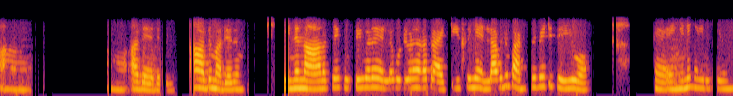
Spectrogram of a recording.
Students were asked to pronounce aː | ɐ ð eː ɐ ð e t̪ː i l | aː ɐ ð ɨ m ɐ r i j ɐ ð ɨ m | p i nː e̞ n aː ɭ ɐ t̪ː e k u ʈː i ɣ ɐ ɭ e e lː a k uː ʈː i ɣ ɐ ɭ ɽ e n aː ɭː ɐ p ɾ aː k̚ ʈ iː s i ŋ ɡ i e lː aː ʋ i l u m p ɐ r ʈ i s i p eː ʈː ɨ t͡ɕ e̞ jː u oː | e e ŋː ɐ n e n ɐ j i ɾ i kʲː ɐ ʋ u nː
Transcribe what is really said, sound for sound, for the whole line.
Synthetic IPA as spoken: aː | ɐ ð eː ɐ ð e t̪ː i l | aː ɐ ð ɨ m ɐ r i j ɐ ð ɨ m | p i nː e̞ n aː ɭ ɐ t̪ː e k u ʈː i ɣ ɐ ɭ e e lː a k u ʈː i ɣ ɐ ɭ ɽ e n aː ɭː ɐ p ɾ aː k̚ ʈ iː s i ŋ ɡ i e lː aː ʋ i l u m p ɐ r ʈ i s i p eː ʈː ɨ t͡ɕ e̞ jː u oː | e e ŋː ɐ n e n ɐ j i ɾ i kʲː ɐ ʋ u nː

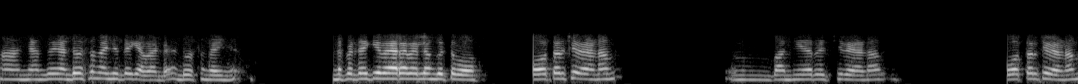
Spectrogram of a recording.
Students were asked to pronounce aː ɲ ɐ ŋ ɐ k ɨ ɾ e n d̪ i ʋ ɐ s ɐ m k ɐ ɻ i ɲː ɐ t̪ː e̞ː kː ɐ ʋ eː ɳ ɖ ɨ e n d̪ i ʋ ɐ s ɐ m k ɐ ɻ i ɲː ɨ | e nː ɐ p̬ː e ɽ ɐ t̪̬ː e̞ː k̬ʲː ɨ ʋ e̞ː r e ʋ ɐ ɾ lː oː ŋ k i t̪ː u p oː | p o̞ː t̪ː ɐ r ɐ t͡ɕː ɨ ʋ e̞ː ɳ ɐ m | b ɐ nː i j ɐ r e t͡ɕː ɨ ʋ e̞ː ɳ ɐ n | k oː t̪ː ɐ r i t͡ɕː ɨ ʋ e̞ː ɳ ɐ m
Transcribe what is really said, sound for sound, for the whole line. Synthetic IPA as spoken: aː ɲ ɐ ŋ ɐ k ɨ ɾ e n d̪ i ʋ ɐ s ɐ m k ɐ ɻ i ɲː ɐ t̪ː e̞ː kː ɐ ʋ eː ɳ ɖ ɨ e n d̪ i ʋ ɐ s ɐ m k ɐ ɻ i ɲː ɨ | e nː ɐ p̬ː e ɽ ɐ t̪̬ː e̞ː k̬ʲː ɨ ʋ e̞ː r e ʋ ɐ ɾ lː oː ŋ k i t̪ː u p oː | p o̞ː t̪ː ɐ r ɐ t͡ɕː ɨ ʋ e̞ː ɳ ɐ m | b ɐ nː i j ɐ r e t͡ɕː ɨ ʋ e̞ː ɳ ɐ m | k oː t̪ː ɐ r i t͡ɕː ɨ ʋ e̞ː ɳ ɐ m

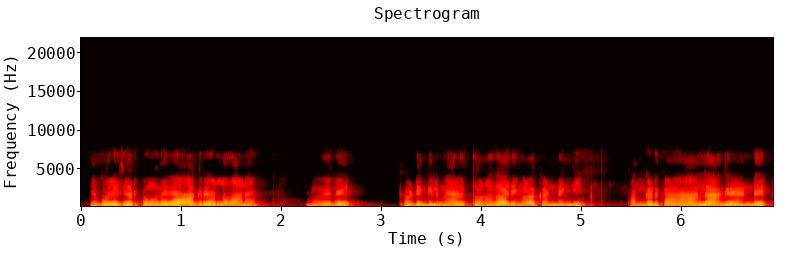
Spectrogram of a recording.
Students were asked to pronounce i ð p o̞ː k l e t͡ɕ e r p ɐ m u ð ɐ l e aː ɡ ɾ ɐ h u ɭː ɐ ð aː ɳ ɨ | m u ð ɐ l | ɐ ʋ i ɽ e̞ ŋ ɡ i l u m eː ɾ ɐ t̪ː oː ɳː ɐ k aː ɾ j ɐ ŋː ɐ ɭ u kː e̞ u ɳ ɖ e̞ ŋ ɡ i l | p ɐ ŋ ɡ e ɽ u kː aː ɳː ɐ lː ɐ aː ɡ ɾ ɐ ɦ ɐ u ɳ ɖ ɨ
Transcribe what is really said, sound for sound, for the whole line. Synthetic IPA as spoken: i ð p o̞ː l e t͡ɕ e r p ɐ m u ð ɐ l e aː ɡ ɾ ɐ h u ɭː ɐ ð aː ɳ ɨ | m u ð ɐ l | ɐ ʋ i ɽ e̞ ŋ ɡ i l u m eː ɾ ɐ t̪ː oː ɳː ɐ k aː ɾ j ɐ ŋː ɐ ɭ o kː e̞ u ɳ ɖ e̞ ŋ ɡ i l | p ɐ ŋ ɡ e ɽ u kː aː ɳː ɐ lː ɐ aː ɡ ɾ ɐ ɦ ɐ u ɳ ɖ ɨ

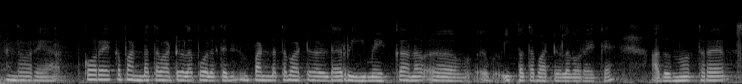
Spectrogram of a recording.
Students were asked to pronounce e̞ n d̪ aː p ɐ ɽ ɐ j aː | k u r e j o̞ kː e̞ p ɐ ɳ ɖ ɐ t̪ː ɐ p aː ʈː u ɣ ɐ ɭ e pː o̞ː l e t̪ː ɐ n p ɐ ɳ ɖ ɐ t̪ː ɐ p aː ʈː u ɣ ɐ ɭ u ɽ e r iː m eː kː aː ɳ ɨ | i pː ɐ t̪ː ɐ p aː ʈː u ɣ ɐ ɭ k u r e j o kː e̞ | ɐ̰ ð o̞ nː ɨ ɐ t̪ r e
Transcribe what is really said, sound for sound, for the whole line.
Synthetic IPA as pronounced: e̞ n d̪ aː p ɐ r ɐ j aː | k u r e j o̞ kː e̞ p ɐ ɳ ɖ ɐ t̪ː ɐ p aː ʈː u ɣ ɐ ɭ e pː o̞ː l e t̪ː ɐ n p ɐ ɳ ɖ ɐ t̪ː ɐ p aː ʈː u ɣ ɐ ɭ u ɽ e r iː m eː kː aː ɳ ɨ | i pː ɐ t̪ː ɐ p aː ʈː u ɣ ɐ ɭ k u r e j o kː e̞ | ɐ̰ ð o̞ nː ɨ ɐ t̪ r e

